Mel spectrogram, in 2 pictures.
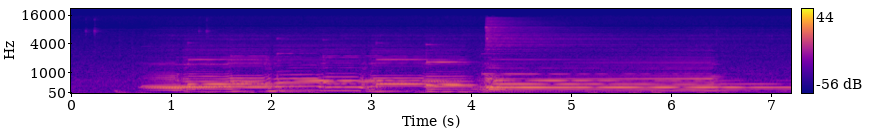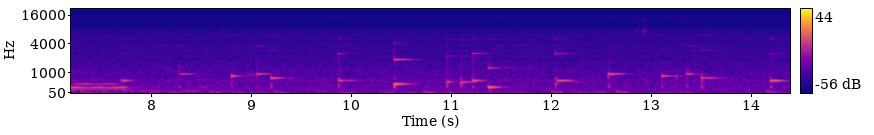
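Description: A 1970s jazz-rock recording: loud sustained ensemble chords that change every half second or so, hit with a strong accent about four seconds in and held, fading out by about eight seconds. Sparse single vibraphone notes follow, struck one at a time and ringing briefly.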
